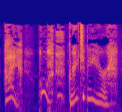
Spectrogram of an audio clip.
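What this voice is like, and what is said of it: Out of breath, panting. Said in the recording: “why are you so out of breath?”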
